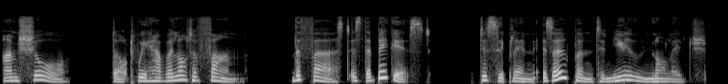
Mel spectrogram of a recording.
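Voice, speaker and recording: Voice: medium pitch, animated, measured pace, a little mellow, no echo. A synthetic text-to-speech voice reading translated news narration in a choppy way, speaking punctuation marks aloud.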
